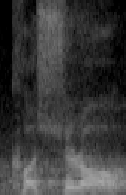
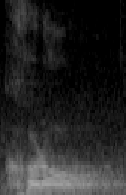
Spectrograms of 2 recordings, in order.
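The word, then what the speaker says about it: Khusro: Uncle का नाम था खुशरो। Okay, we will pronounce the given name as खुशरो, बट the real pronunciation is खुरो। The real pronunciation is just खुरो। Okay, but we'll say खुशरो।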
